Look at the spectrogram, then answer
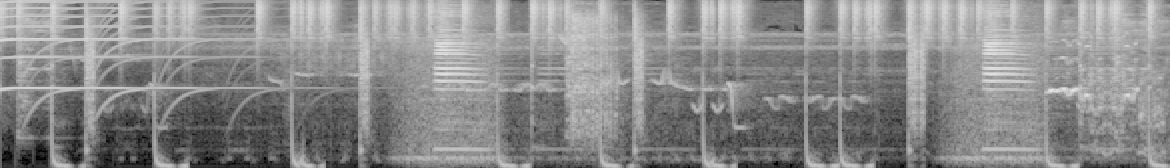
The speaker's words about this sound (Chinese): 你没有听过无尾熊的叫声吗？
